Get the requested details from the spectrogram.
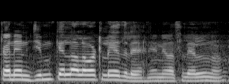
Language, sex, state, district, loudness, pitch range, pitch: Telugu, male, Andhra Pradesh, Manyam, -16 LUFS, 165-220 Hz, 210 Hz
